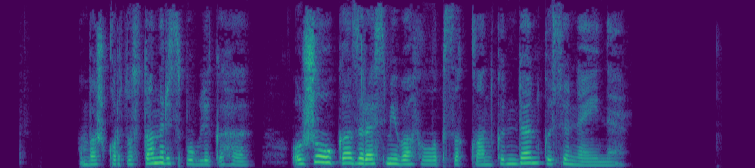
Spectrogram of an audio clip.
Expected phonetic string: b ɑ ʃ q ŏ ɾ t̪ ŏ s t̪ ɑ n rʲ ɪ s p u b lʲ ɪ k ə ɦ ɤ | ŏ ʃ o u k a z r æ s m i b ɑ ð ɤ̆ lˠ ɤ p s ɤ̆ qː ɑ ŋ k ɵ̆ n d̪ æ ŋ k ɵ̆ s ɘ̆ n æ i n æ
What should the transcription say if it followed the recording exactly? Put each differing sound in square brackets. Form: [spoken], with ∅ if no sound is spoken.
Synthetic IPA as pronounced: b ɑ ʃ q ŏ ɾ t̪ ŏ s t̪ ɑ n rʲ ɪ s p u b lʲ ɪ k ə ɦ ɤ | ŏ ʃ o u k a z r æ s m i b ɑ [θ] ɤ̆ lˠ ɤ p s ɤ̆ qː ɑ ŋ k ɵ̆ n d̪ æ ŋ k ɵ̆ s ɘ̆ n æ i n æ

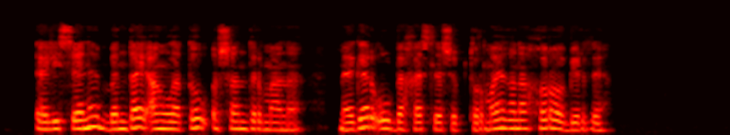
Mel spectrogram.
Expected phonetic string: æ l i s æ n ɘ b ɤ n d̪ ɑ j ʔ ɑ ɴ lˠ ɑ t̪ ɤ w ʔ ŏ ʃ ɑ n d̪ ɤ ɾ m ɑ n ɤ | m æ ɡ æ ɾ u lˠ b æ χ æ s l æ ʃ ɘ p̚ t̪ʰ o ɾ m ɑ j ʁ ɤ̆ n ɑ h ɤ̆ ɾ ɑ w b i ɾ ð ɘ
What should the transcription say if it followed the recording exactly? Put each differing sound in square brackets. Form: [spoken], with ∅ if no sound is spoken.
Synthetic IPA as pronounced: æ l i s æ n ɘ b ɤ n d̪ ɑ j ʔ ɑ ɴ lˠ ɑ t̪ ɤ w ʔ [ɤ̆] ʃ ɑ n d̪ ɤ ɾ m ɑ n ɤ | m æ ɡ æ ɾ u lˠ b æ χ æ s l æ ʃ ɘ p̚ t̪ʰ o ɾ m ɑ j ʁ ɤ̆ n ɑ h [ŏ] ɾ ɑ w b i ɾ ð ɘ

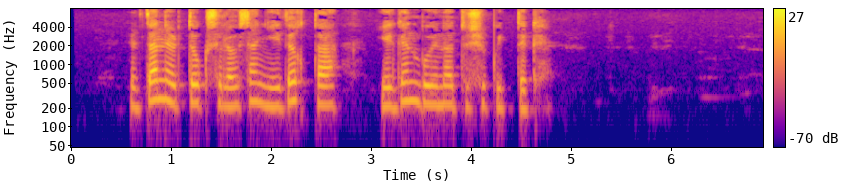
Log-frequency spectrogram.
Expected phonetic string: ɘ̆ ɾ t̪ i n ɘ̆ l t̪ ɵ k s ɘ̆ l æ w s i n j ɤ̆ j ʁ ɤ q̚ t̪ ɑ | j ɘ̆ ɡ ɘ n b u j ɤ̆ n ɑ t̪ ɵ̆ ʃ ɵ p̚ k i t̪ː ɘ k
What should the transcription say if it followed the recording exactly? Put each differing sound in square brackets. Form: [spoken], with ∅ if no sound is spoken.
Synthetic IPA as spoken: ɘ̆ ɾ t̪ [æ] n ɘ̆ [ɾ] t̪ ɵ k s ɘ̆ l æ w s [æ] n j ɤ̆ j [ð] ɤ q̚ t̪ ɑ | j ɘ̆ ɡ ɘ n b u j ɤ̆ n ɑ t̪ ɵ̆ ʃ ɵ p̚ k i t̪ː ɘ k

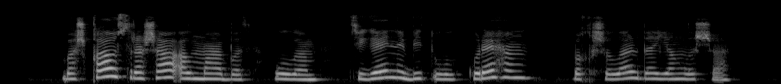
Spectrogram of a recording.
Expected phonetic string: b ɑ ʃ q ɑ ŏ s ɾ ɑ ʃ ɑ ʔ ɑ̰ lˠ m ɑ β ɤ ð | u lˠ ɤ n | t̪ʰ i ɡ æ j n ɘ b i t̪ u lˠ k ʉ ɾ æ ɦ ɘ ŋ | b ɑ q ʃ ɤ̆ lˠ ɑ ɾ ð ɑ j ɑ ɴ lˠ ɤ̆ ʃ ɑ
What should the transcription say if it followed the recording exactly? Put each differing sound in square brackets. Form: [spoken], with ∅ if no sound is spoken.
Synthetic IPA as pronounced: b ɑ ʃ q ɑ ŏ s ɾ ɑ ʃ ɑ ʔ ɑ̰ lˠ m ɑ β ɤ ð | u lˠ ɤ [m] | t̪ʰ i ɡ æ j n ɘ b i t̪ u lˠ k ʉ ɾ æ ɦ ɘ ŋ | b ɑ q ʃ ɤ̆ lˠ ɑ ɾ ð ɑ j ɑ ɴ lˠ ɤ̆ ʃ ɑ

